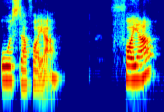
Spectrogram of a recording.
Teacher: The EU sound is pronounced oi, like in the word boy.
